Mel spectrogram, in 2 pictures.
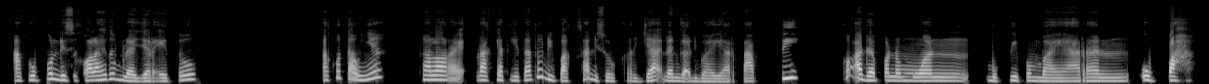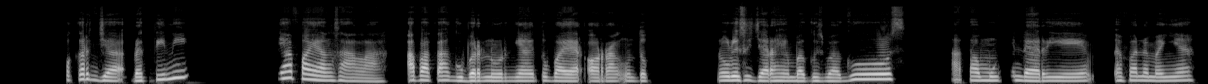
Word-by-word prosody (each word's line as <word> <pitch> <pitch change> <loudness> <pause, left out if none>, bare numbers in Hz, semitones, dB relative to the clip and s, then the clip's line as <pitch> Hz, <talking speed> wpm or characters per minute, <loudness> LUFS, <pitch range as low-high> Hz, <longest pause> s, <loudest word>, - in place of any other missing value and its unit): aku 190 +2 -1
pun 245 +1 0
di - - +4
sekolah 195 +1 +1
itu 255 - -1
belajar 155 -4 +1
itu 175 - -2 1.3
aku 310 - -4
tahunya 270 +12 +1 0.4
kalau 215 -1 +4
rek - - -2
rakyat 200 0 0
kita 185 +3 -2
tuh 350 - 0
dipaksa 175 -6 -2
disuruh 160 -6 -4
kerja 155 -2 -1
dan 165 -2 0
enggak 150 -2 -1
dibayar. 135 -2 -3
Tapi 280 - 0 0.4
kok - - -5
ada 195 -6 +4
penemuan 170 -2 0 0.2
bukti 180 +2 -4
pembayaran 160 0 -1
upah 190 -1 0 0.8
pekerja, 190 -8 +1
berarti 170 +7 0
ini 295 +5 +3 1.0
siapa 275 -3 +3
yang 190 -3 +3
salah? 155 -6 -3 0.2
Apakah 195 0 +3
gubernurnya 170 0 +2
itu 175 +2 -5
bayar 160 -2 +3
orang 160 0 +1
untuk 165 0 -4 0.6
nulis 185 +1 +4
sejarah 170 -2 +2
yang 170 -1 +1
bagus-bagus 170 +11 +3 0.5
atau 190 -2 -1
mungkin 185 +1 -1
dari 170 0 +2 0.3
apa 185 +1 -2
namanya, 180 +1 0
170 Hz, 120 wpm, -20 LUFS, 160-195 Hz, 1.3 s, di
